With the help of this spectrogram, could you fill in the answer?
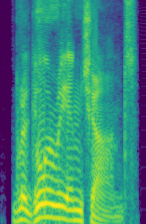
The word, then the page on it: Gregorian chant: British English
